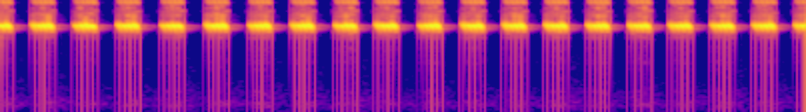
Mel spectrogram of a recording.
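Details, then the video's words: Steady chirping of crickets: bright, high, pulsed notes repeating evenly a little over twice per second, each chirp short and clipped, against complete quiet. "Cricket Chirping Sounds"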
